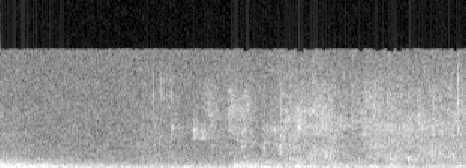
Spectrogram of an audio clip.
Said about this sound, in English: will you help me now as we pour the water into the bowl? Grab the pitcher.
